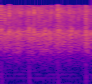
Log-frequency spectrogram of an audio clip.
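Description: Studio crowd at an El Conquis reality-show debate claps in a full, steady burst, a few sharper individual claps punching through the dense applause.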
